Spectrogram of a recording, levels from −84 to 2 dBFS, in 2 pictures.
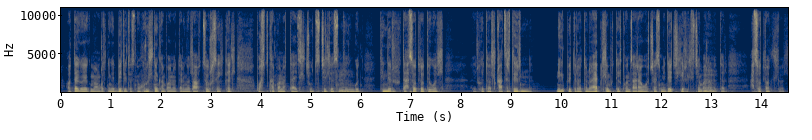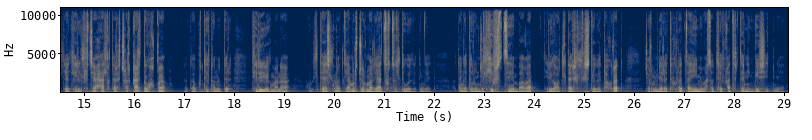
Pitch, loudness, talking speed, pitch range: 120 Hz, -31 LUFS, 165 wpm, 110-130 Hz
